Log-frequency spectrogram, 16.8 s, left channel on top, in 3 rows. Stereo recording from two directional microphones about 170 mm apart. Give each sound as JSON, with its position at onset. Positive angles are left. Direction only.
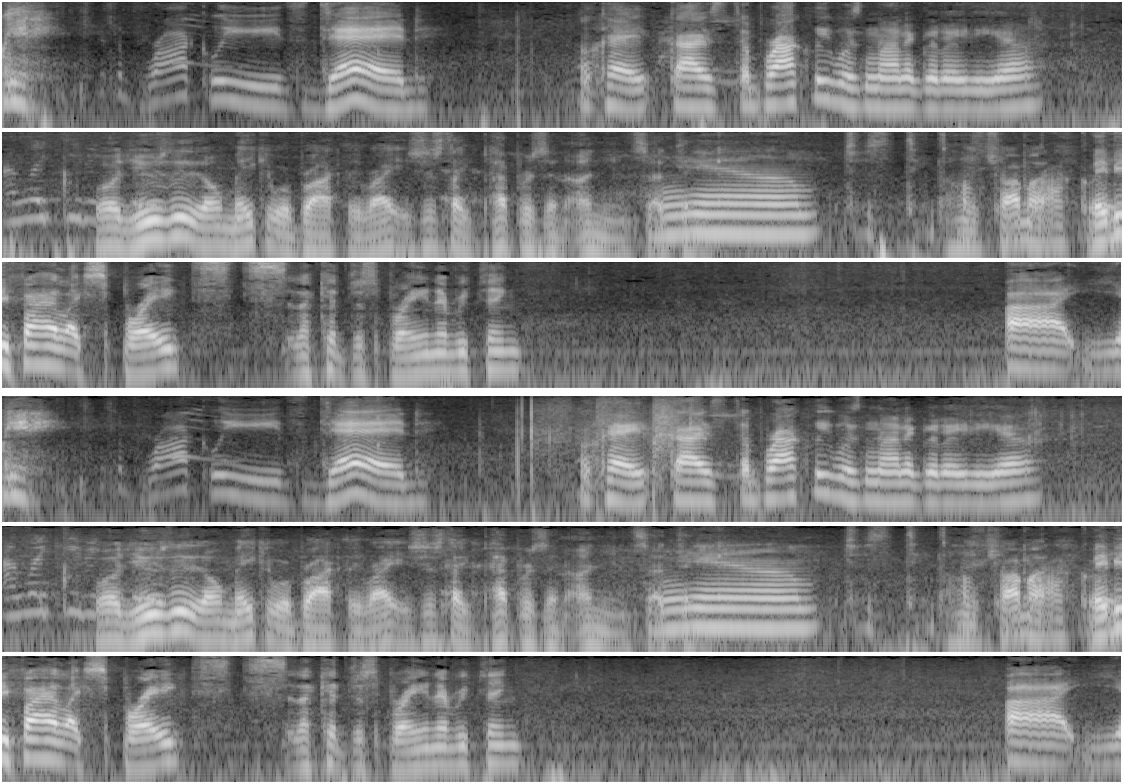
{"t": 0.0, "sound": "speech", "side_deg": 40}
{"t": 2.9, "sound": "speech", "side_deg": 0}
{"t": 6.0, "sound": "speech", "side_deg": 55}
{"t": 8.9, "sound": "speech", "side_deg": 15}
{"t": 10.5, "sound": "speech", "side_deg": 65}
{"t": 10.8, "sound": "speech", "side_deg": 20}
{"t": 11.1, "sound": "speech", "side_deg": 65}
{"t": 16.2, "sound": "speech", "side_deg": 20}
